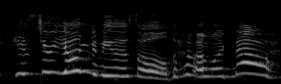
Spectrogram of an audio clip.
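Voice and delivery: high, loud retold wail; freaking out. Wife dreading husband's paralysis, hammed-up freak-out. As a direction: protest in exaggerated panic. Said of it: "So I'm freaking out".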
